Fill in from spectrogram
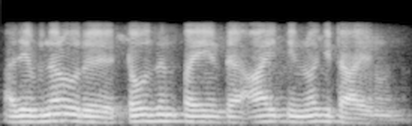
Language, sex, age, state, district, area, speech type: Tamil, male, 18-30, Tamil Nadu, Viluppuram, urban, conversation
